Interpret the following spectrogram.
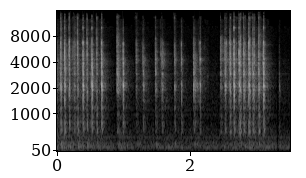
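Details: Mechanical keyboard build (gk64s PCB) stabilizers: crisp, even keystrokes with soft clean returns; quiet, well-damped stabilizers. Lubed and band-aided side sounds slightly better still.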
